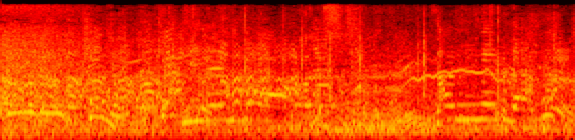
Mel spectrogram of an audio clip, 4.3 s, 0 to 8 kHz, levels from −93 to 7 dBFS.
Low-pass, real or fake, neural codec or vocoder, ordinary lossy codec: 7.2 kHz; real; none; MP3, 48 kbps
